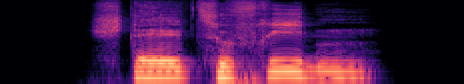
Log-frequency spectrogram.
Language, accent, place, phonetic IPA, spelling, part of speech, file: German, Germany, Berlin, [ˌʃtɛl t͡suˈfʁiːdn̩], stell zufrieden, verb, De-stell zufrieden.ogg
- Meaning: 1. singular imperative of zufriedenstellen 2. first-person singular present of zufriedenstellen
